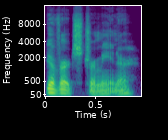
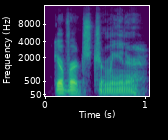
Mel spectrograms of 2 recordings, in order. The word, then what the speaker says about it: Gewürztraminer: sorts of confidence that that horse's name is pronounced Gewürztraminer. That's right. Gewürztraminer.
